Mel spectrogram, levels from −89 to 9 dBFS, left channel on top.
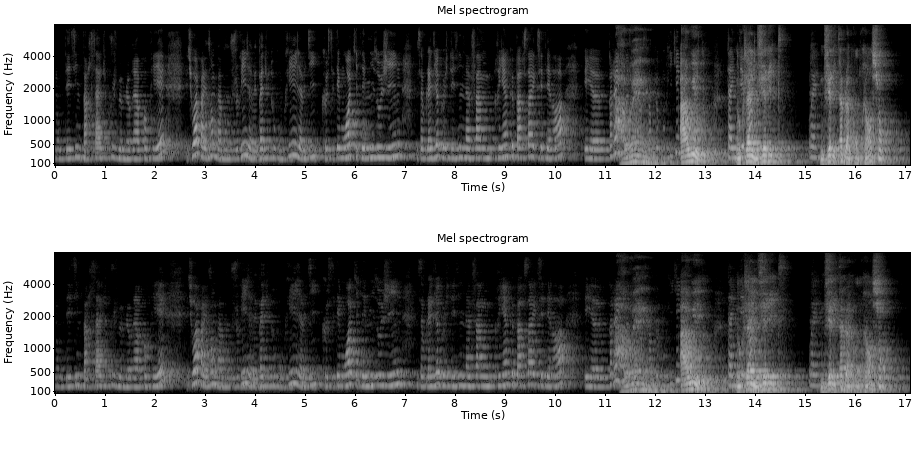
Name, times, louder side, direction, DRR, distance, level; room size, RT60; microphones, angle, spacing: voice 1, 0.0-12.0 12.4-12.5 12.8-12.9 13.5-14.0 14.2-14.5 15.1-15.3, left 2 dB, 85° left, 7 dB, 1.0 m, -36 dB
voice 2, 11.2-12.1 12.5-13.0 13.6-14.4 15.3-16.5, left 2 dB, 70° left, 4 dB, 0.7 m, -24 dB
14.5 x 5.2 x 3.8 m, 1.2 s
head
